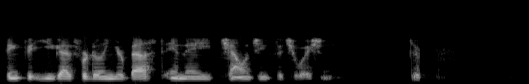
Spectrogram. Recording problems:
phone-call audio; nothing above 3 kHz

